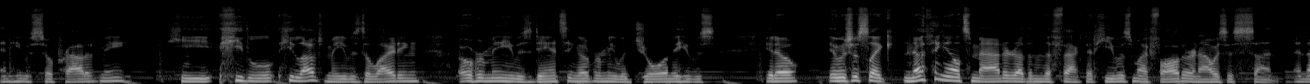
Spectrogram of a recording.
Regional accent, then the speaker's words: Lynchburg, Virginia, United States; And then I moved back to Lynchburg, back to my hometown.

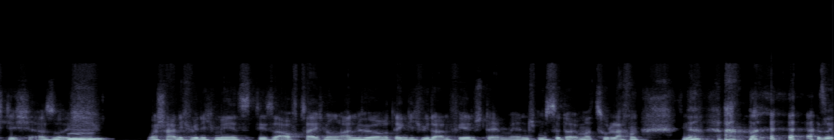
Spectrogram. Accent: Thuringia, Germany; Aber ja, wenn man sagt, okay, wir sind Thüringer und wir haben halt nicht nur Bratwurst und Klöße, ja, sondern wir haben hier eine nachhaltige, wunderschöne Architektur

